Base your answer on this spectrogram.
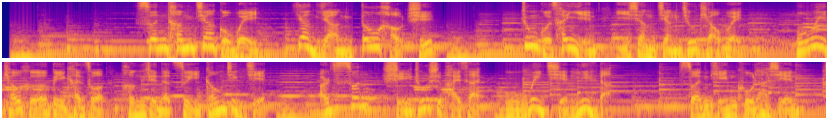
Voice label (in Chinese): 男 纪录片; 贵州酸汤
